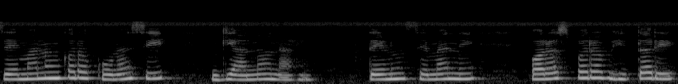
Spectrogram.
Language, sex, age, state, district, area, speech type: Odia, female, 30-45, Odisha, Bhadrak, rural, spontaneous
